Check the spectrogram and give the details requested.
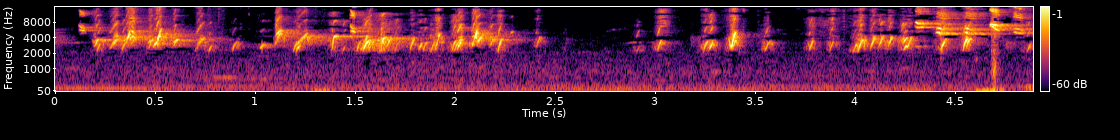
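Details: European goldfinches in a group batbata, the twittering calls used to stir goldfinches into singing: rapid, high, tinkling chirps in dense bursts separated by short pauses, with a faint low hum.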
